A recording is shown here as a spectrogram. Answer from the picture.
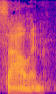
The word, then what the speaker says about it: Samhain: It's Samhain. So, but this festival is most closely linked to the origins of modern Halloween. And we're going to talk about a couple of things related to Samhain today.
